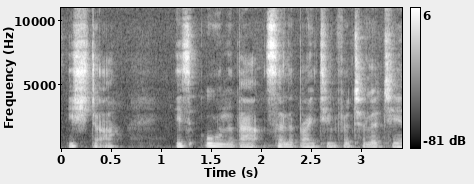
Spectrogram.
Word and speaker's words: Ishtar: Maybe we should be celebrating Mother Earth now, celebrating Ishtar, not Easter. Although they say Ishtar is pronounced Easter.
